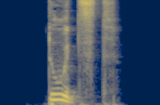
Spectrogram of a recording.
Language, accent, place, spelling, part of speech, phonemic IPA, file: German, Germany, Berlin, duzt, verb, /duːtst/, De-duzt.ogg
- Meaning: inflection of duzen: 1. second/third-person singular present 2. second-person plural present 3. plural imperative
